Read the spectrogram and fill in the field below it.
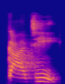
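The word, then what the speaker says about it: ကကြီး: with consonant number one gaji that is pronounced C it sounds something between the English K and the English G like the k sound in category but the best way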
